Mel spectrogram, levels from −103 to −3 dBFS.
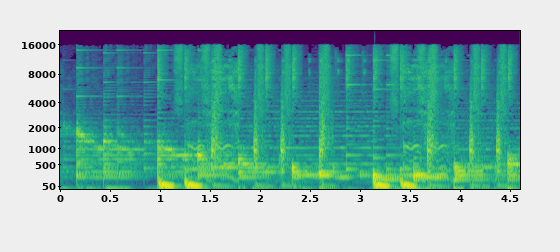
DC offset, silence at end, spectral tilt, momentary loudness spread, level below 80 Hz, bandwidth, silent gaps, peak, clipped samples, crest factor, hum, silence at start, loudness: under 0.1%; 0 s; -4.5 dB/octave; 7 LU; -22 dBFS; 16.5 kHz; none; 0 dBFS; under 0.1%; 16 dB; none; 0 s; -17 LUFS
